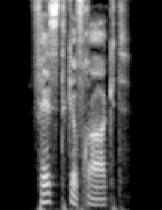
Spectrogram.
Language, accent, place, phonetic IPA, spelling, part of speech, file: German, Germany, Berlin, [ˈfɛstɡəˌfr̺aːkt], festgefragt, verb, De-festgefragt.ogg
- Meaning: past participle of festfragen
